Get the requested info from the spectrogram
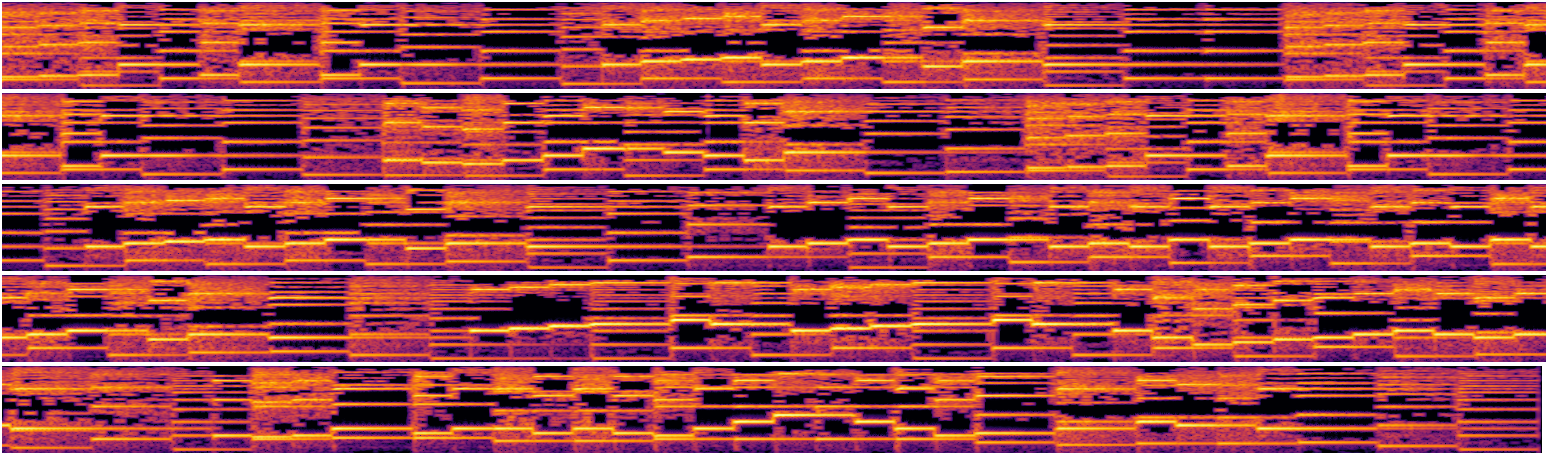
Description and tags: Entertainer holdon-song
this is a music piece, played in most callcenters Here In Slovakia during waiting for a particular person. Originally Entertainer by Scott Joplin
